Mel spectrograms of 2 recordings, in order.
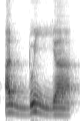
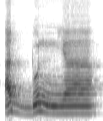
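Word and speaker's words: الدنيا: Contohnya ad-dunya, tidak dibaca ad-duyya, tetapi yang benar adalah ad-dunya. Bunyanun, qinwanun, sinwanun.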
